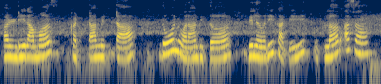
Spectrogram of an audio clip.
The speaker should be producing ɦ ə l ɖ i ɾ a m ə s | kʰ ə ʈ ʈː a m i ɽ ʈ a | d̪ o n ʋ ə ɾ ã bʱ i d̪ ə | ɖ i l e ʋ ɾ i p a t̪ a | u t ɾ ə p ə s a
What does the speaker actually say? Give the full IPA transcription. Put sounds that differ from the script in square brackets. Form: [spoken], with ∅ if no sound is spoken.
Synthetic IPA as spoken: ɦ ə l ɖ i ɾ a m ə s | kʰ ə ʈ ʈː a m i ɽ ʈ a | d̪ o n ʋ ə ɾ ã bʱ i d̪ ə | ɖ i l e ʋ ɾ i [k] a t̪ [i] | u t [l] ə [b] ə s a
